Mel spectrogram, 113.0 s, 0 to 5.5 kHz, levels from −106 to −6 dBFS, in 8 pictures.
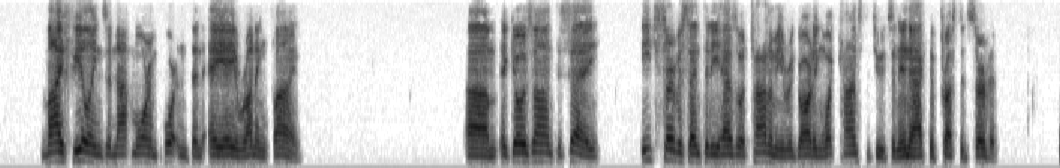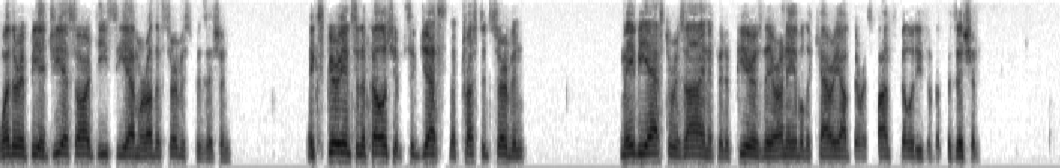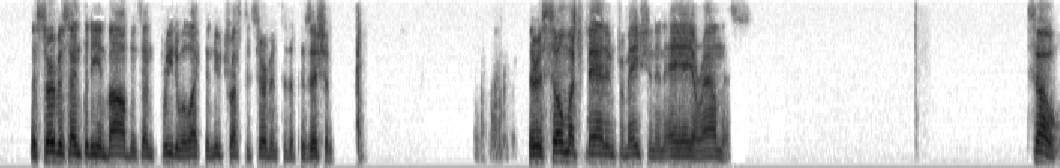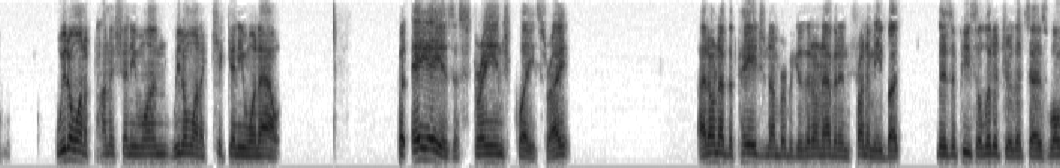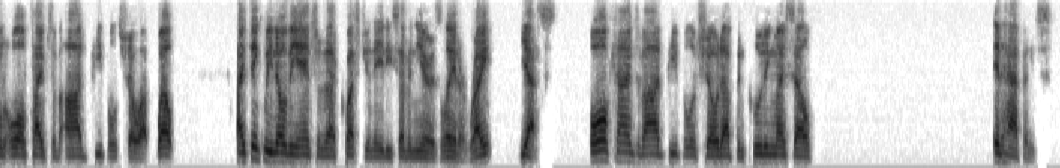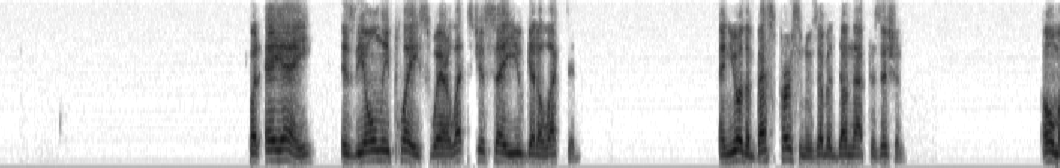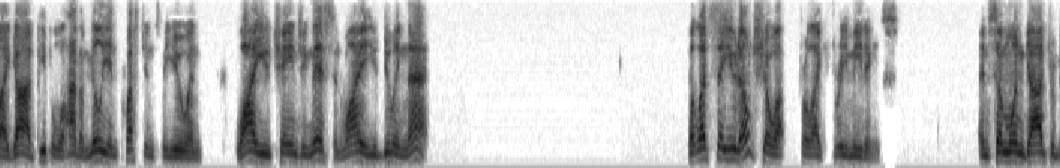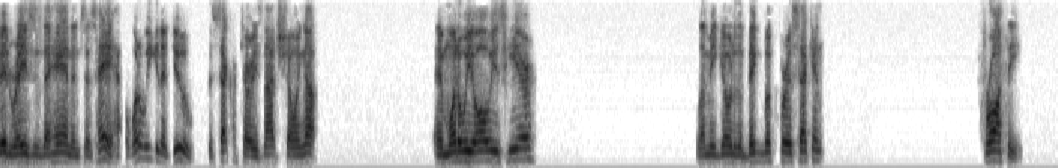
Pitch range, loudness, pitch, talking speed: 110-125 Hz, -23 LUFS, 115 Hz, 140 wpm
